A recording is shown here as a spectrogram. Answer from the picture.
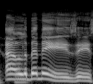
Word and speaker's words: Albanese: Oh, it's it's an Italian name that is Albanesei. It's Albanzi.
